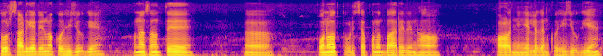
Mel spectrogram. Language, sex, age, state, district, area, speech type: Santali, male, 45-60, Odisha, Mayurbhanj, rural, spontaneous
